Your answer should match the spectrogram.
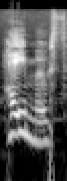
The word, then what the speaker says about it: Eyemouth: as a baroneal Manor imath pronounced haymuth in these parts we stopped here for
